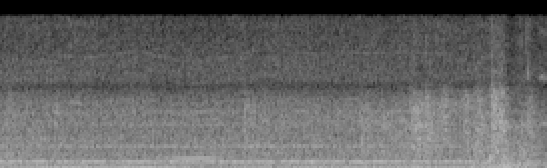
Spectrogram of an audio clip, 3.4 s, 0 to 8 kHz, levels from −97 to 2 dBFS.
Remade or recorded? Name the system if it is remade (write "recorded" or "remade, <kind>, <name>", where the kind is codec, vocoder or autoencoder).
recorded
